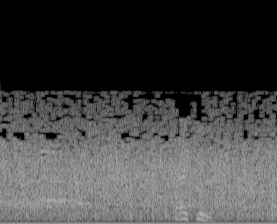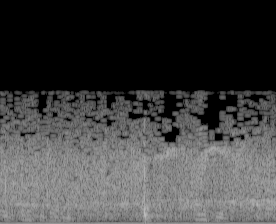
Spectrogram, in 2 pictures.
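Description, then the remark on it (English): Sustained, dense applause and a standing ovation fill the House chamber as the President enters, steady and loud throughout, with crowd voices mixed in and a single sharp knock as the Speaker of the House gavels the crowd near the end. “The Speaker is attempting to gavel the crowd.”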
